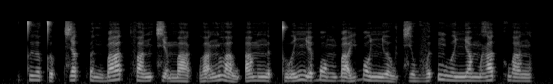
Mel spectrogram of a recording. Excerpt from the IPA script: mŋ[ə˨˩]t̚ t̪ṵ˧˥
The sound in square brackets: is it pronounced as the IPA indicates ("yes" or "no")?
yes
